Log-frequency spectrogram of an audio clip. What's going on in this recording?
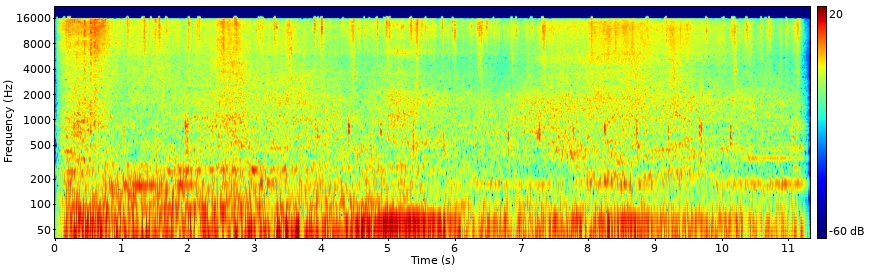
0101 Footsteps with traffic
Traffic and footsteps
20120118
traffic, korea, field-recording, footsteps, seoul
